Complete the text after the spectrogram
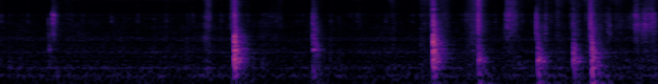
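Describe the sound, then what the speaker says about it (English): Knife chopping mushrooms on a cutting board in a home kitchen, a scattering of sharp, close taps coming in uneven bursts, with quiet gaps between the strikes. "I'm going to cut this up right quick while that's getting ready"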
